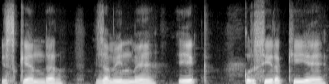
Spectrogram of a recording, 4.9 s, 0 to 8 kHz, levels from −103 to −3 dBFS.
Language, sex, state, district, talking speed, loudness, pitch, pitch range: Hindi, male, Uttar Pradesh, Lucknow, 95 wpm, -16 LUFS, 140 Hz, 130-145 Hz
